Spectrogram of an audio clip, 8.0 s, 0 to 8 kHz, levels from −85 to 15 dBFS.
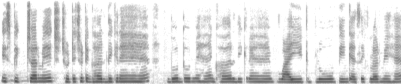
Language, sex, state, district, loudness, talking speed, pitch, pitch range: Hindi, female, Bihar, Kishanganj, -28 LUFS, 165 wpm, 270 Hz, 255-285 Hz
